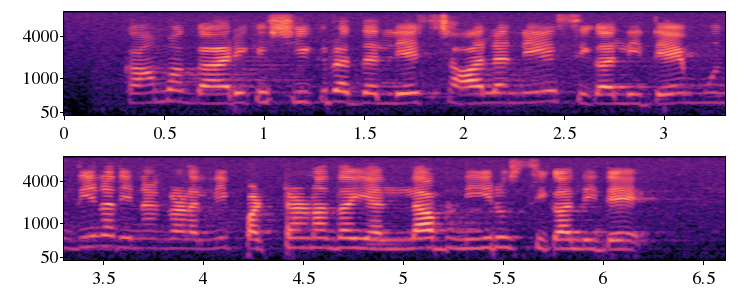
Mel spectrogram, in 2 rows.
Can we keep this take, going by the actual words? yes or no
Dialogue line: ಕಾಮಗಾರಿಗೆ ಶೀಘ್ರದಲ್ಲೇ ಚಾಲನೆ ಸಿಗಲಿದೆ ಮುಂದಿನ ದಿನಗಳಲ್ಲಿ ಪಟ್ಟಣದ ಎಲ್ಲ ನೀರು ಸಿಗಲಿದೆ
yes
